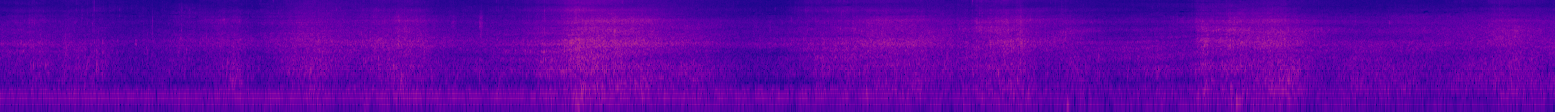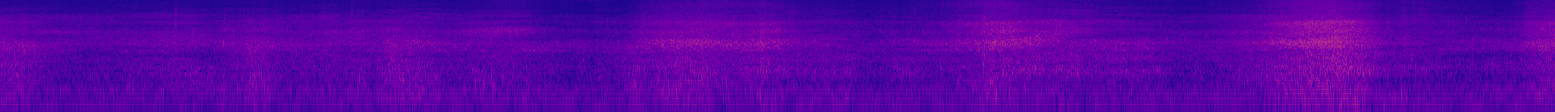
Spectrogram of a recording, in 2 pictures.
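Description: Small waves breaking and washing up onto a sandy lakeshore, each surge rising and falling every few seconds, with wind on the microphone. A faint steady low hum runs underneath.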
